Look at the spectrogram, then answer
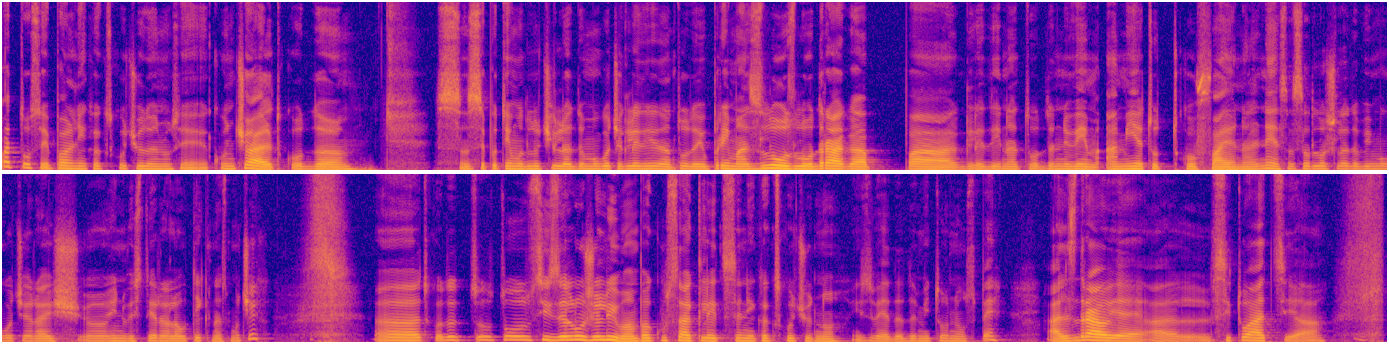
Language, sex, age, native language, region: Slovenian, female, 30-49, Slovenian, Gorenjska region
